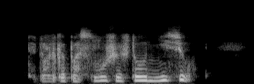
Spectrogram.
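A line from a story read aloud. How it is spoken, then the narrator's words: Whisper. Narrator (Russian): прошептала она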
